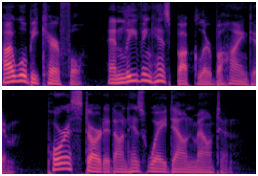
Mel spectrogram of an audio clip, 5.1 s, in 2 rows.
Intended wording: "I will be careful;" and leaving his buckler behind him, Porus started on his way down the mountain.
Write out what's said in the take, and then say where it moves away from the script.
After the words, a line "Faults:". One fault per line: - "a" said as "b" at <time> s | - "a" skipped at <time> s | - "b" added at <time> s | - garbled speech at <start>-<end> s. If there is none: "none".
"I will be careful;" and leaving his buckler behind him, Porus started on his way down mountain.
Faults:
- "the" skipped at 4.5 s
